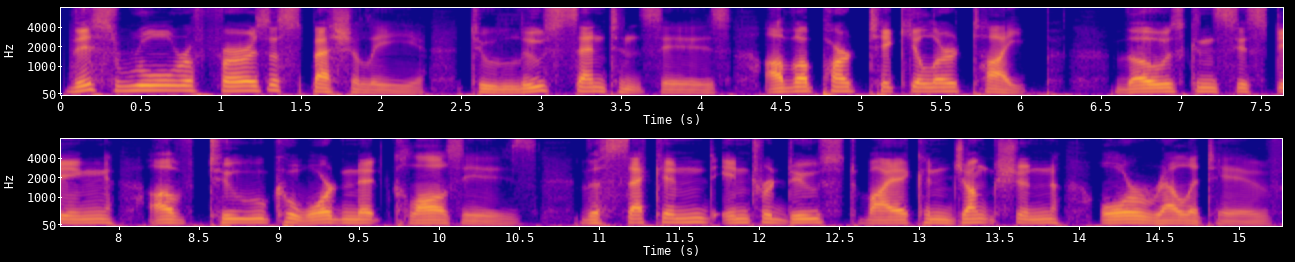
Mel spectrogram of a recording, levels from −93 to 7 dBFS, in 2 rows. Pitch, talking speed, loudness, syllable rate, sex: 120 Hz, 100 wpm, -21 LUFS, 4.0 syllables/s, male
